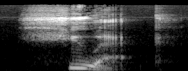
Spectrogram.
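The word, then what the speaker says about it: HUAC: unamerican activities committee and the abbreviation is pronounced Hugh act right this committee was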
